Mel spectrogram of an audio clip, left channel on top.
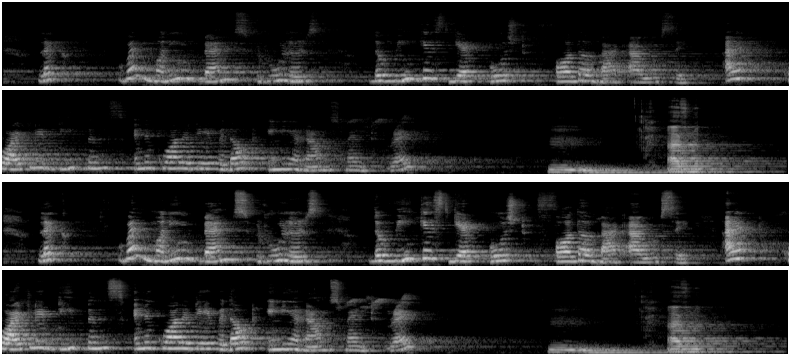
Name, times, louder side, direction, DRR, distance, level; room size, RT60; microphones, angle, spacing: voice 1, 0.0-0.7 1.2-3.2 3.7-5.3 5.5-6.9 7.2-12.1, right 4 dB, 65° right, 0.6 m, -24 dB
voice 2, 13.3-14.8, left 1 dB, 30° left, 1.2 m, -27 dB
23.5 x 21.5 x 6.4 m
head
